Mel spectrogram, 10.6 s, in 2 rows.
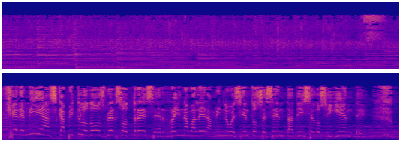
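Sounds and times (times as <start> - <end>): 
crowd applause: 0.0 - 5.4
sustained music chords: 0.0 - 5.4
speech: 5.4 - 10.5.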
